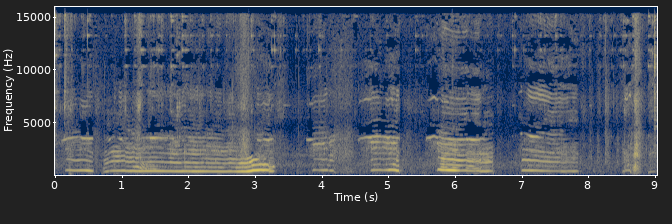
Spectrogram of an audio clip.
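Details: Gracie, a seven-year-old Basset Hound, greets her owner when picked up after a vacation, with a cocker spaniel and a mutt also present: a long, steady, mid-pitched howl, then shorter wavering howls and whines in bursts, with quiet talking.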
